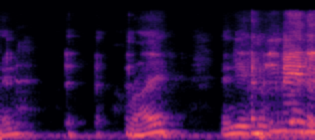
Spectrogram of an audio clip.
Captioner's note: laughing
